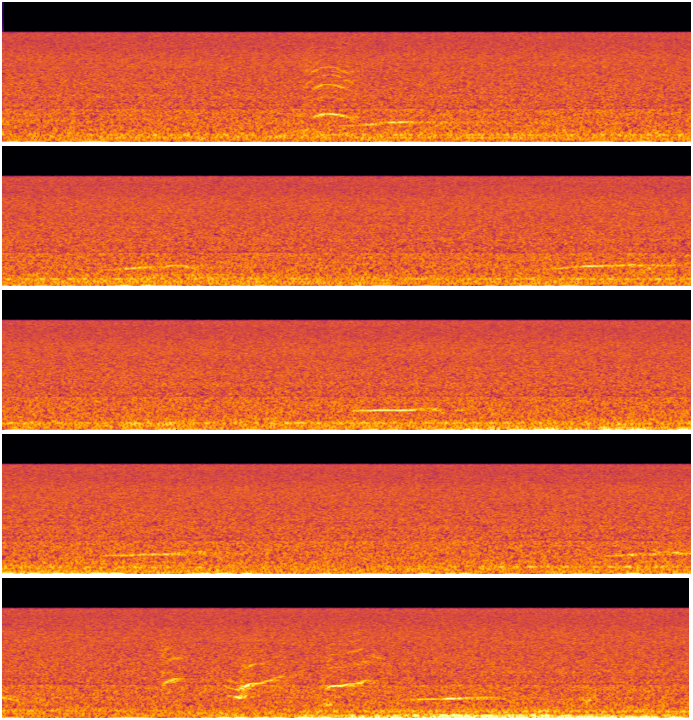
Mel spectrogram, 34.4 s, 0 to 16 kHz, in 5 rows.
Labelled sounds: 3.1	3.5	humpback whale, 1.6 to 3.2 kHz
29.2	29.4	humpback whale, 0.80 to 1.1 kHz
30.0	30.4	humpback whale, 0.80 to 1.2 kHz
30.8	31.3	humpback whale, 0.80 to 1.7 kHz

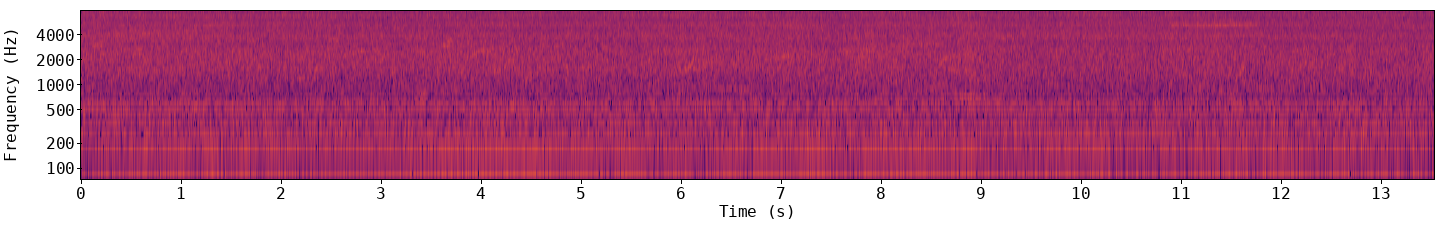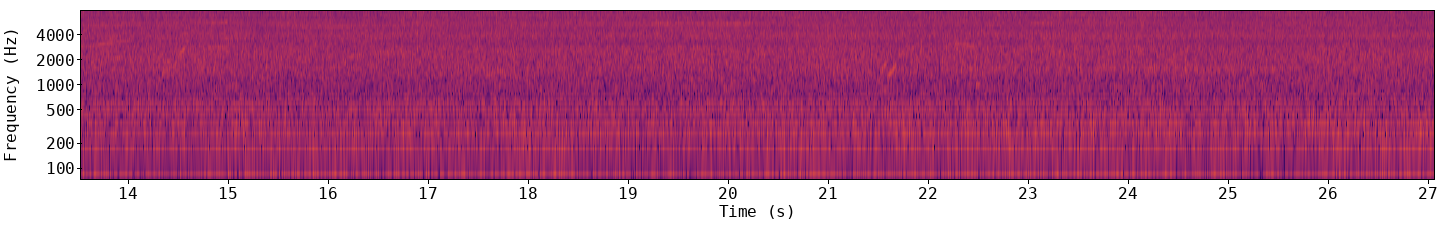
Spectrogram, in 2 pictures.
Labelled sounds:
13.6	14.0	killer whale, southern resident, 2.9 to 3.4 kHz

